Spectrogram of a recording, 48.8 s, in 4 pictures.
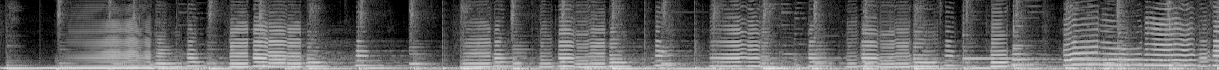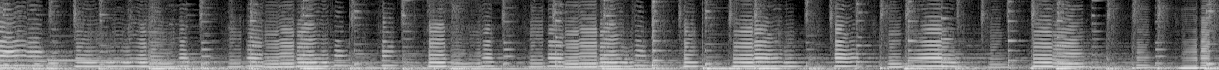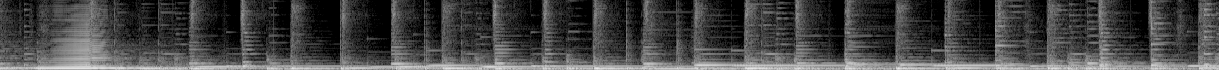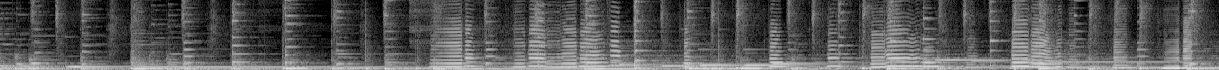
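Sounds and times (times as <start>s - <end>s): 
waltz music: 0.2s - 48.7s.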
